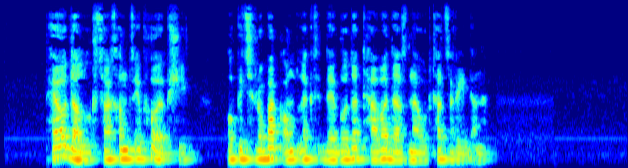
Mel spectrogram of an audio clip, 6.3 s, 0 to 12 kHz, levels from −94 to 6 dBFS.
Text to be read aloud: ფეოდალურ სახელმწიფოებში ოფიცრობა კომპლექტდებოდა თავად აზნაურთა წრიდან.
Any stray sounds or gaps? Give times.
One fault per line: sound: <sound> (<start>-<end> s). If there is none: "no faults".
no faults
